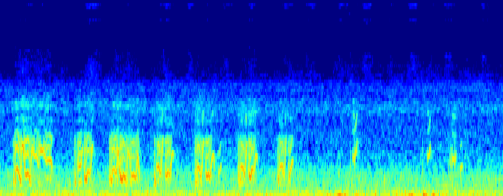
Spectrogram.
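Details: Stroked and content, the female skinny pig Tomato utters six quick buzzy bursts in a row, then a few faint thin rising squeaks trail off.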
